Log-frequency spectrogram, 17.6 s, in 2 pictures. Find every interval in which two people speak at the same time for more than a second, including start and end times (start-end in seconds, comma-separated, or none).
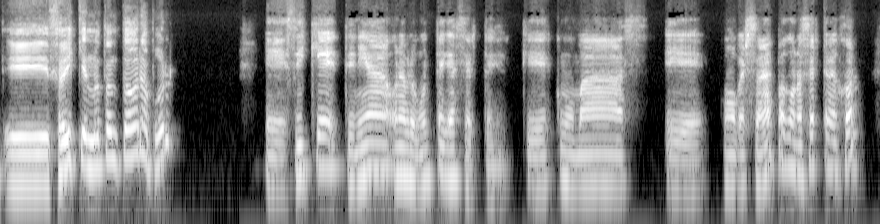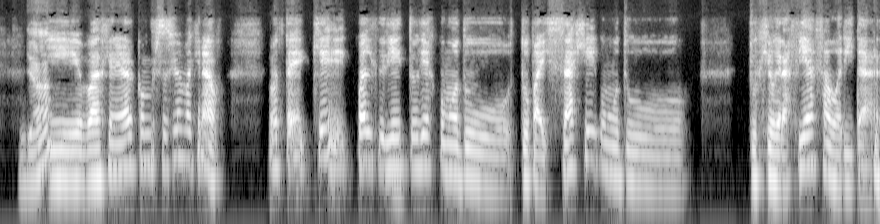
none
